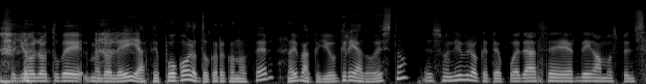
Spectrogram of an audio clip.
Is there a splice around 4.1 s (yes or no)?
yes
